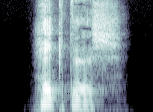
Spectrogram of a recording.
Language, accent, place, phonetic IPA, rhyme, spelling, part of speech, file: German, Germany, Berlin, [ˈhɛktɪʃ], -ɛktɪʃ, hektisch, adjective, De-hektisch.ogg
- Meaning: hectic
